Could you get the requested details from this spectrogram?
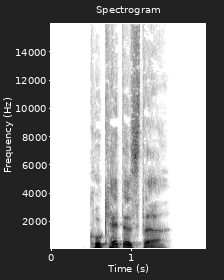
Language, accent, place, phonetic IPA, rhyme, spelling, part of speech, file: German, Germany, Berlin, [koˈkɛtəstɐ], -ɛtəstɐ, kokettester, adjective, De-kokettester.ogg
- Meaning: inflection of kokett: 1. strong/mixed nominative masculine singular superlative degree 2. strong genitive/dative feminine singular superlative degree 3. strong genitive plural superlative degree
